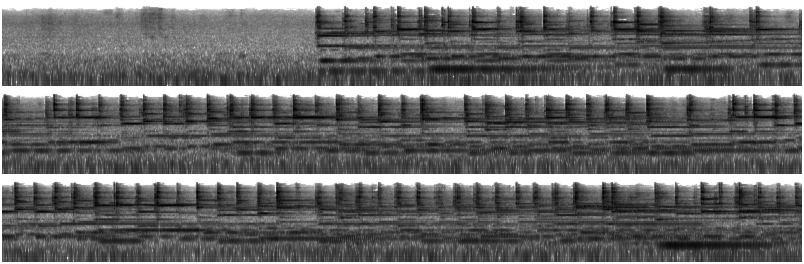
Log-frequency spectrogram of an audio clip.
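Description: Balinese gamelan gender wayang quartet: bronze-keyed metallophones struck with mallets. After a quiet first few seconds, the piece starts abruptly about three seconds in with dense, ringing notes.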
